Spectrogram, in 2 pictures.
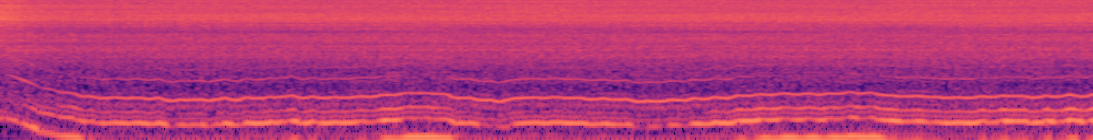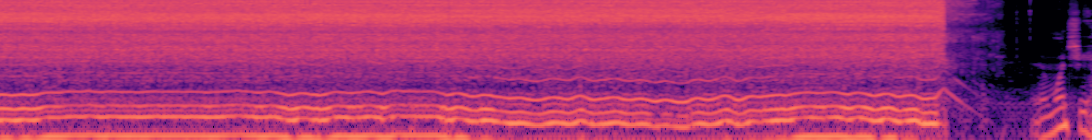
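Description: A power polisher with coarse red abrasive grit whines steadily with a wavering pitch for about twenty seconds, close and continuous, then cuts off abruptly near the end.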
